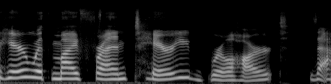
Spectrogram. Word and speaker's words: Brillhart: Today we are here with my friend Teri Brillhart.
